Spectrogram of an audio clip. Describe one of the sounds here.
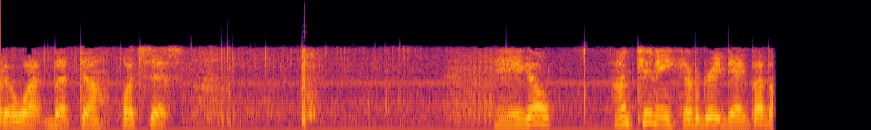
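A small stove burner hisses and roars steadily.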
